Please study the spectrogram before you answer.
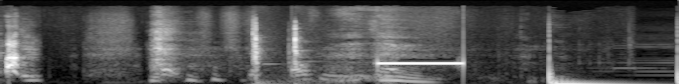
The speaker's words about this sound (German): Kleiner Alarm mal vorne dran. Kleiner Klacker.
